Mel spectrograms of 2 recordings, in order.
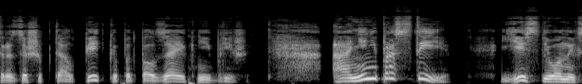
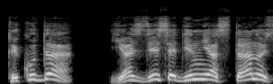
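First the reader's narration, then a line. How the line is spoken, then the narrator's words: Shouted. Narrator (Russian): закричал Петька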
